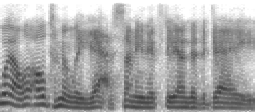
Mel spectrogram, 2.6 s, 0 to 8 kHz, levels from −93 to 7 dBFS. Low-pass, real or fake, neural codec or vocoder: 7.2 kHz; fake; codec, 16 kHz, 2 kbps, FreqCodec, smaller model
